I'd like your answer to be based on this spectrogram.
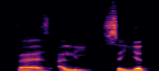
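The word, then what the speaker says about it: Faiz Ali Syed: देखिए मेरा नाम है फैज अली सैयद,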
